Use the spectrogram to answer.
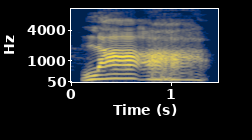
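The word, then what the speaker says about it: ראה: 라메트 알레프 해트. 그래서 이거를 이거는 아 발음이 나는 모음이에요. 그래서라 뭐라고요? 라아 따라해 보세요.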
